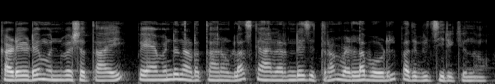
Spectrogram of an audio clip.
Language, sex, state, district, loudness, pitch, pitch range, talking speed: Malayalam, female, Kerala, Kollam, -17 LUFS, 200 Hz, 190-210 Hz, 110 wpm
